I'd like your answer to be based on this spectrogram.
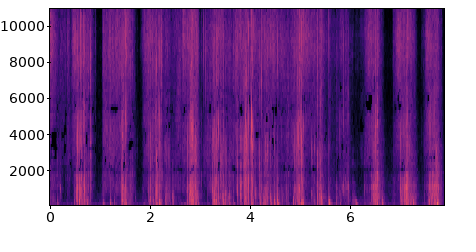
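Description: A hand with long nails scratches the fabric of blue denim jeans worn on a leg. Repeated rough, crunchy scratching strokes come in short bursts with brief quiet gaps, each with a bright, raspy texture and almost no ring.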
